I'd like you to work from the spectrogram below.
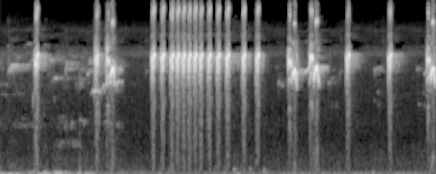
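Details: A crimson sunbird (Aethopyga siparaja), in a song-tutoring recording with many variations, sings thin, high chirps, then a quick, even trill of a dozen sharp notes and scattered squeaky phrases.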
